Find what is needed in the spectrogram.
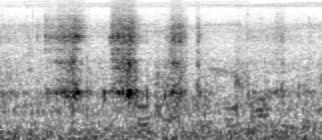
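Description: Hands kneading and pressing crumbly flour-dough fishing bait into balls on a steel plate: irregular short scraping and crackling strokes.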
